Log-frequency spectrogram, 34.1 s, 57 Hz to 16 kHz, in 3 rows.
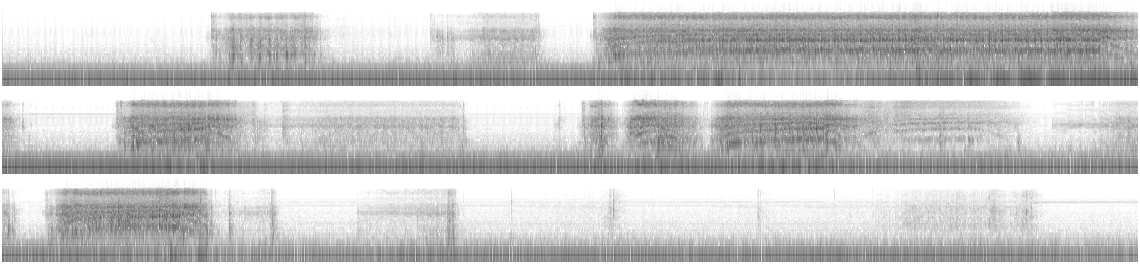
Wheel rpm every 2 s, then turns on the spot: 0, 20, 10, 140, 160, 80, 50, 10, 20, 90, 0, 60, 50, 0, 0, 0, 0.
14-16 24-26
